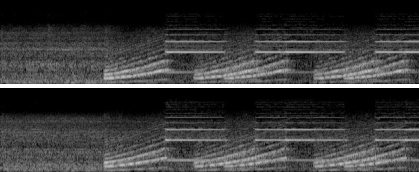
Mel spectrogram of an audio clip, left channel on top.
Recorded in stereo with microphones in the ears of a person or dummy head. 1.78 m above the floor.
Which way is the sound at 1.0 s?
10° right (ahead or behind).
